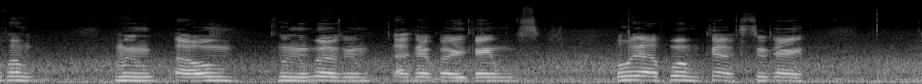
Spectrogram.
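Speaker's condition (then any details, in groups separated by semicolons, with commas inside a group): Cerebral palsy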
